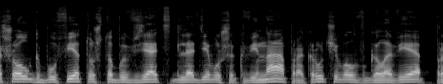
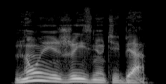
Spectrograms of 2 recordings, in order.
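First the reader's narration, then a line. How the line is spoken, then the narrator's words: Breathed out, young man. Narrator (Russian): выдохнул парень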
